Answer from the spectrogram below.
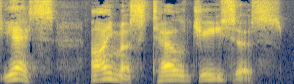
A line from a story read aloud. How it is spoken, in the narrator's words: face lit up as she exclaimed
